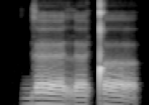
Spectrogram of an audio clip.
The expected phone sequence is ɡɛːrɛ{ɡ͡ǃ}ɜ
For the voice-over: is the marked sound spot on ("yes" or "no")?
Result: no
